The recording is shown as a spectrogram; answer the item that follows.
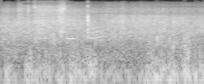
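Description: Wind buffeting the microphone over the rush and splash of water along a windsurf board sailing at speed.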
